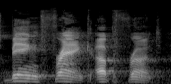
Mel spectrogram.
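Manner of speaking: ordinary talk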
